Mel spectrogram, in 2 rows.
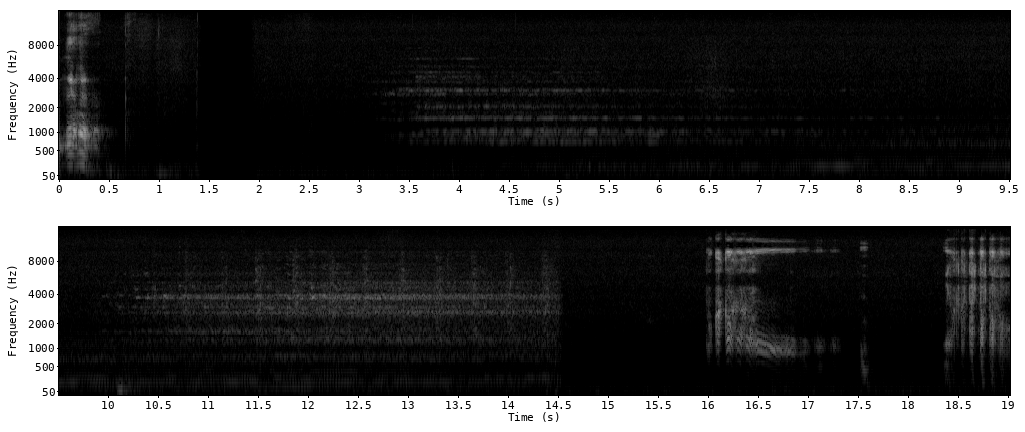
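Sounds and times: held musical chord: 3.1 - 14.6
animal-like cries: 16.0 - 17.4, 18.4 - 19.0.

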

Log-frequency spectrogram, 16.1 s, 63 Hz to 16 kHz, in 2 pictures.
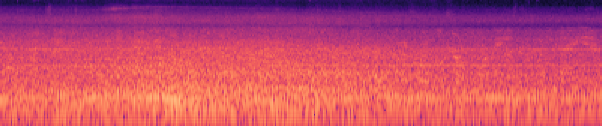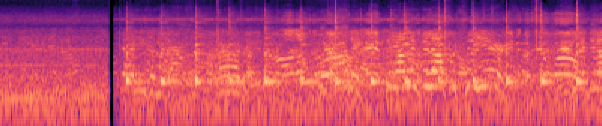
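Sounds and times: traffic hum: 0.0 - 16.0
people talking indistinctly: 4.9 - 16.0.

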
